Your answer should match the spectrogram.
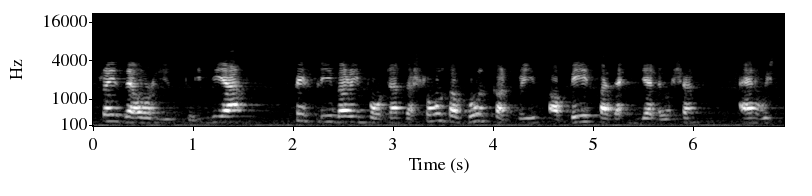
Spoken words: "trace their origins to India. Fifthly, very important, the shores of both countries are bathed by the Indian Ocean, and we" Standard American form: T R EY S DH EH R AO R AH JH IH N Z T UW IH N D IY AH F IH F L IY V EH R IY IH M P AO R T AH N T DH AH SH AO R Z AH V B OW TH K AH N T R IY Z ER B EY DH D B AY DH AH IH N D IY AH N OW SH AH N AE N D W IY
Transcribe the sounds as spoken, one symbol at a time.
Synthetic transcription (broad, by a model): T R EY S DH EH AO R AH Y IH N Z T UW IH N D IY AH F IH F L IY V EH R IY IH M P AO R T AH N T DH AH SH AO L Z AH V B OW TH K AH N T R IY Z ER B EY D B AY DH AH IH N D IY AH N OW SH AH N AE N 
